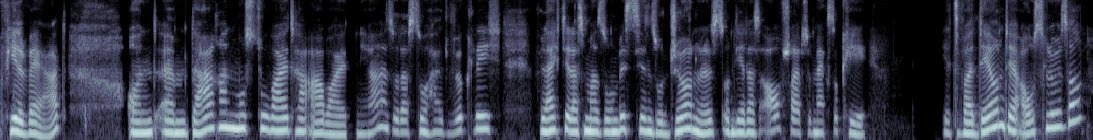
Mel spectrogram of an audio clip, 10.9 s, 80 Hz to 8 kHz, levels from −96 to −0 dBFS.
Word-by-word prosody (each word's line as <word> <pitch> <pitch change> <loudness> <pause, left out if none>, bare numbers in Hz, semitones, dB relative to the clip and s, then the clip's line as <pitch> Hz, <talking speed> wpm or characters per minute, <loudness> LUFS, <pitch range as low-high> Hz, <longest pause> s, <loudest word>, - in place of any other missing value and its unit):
viel 215 -4 +5
wert. 180 - -2 0.6
Und, 195 -1 +2
ähm, 190 -2 +2
daran 260 +8 +3
musst 255 0 +4
du 250 - +1
weiter 220 -1 +1
arbeiten, 170 -3 -3
ja? 190 +10 -7
Also, 260 -6 -6
dass 200 -1 -3
du 210 -3 -2
halt 200 -3 -13
wirklich 240 +2 -3 0.3
vielleicht 220 +2 +2
dir 235 - +4
das 210 +1 +1
mal 210 -1 +6
so 205 +1 -2
'n 205 - +3
bisschen 230 -2 +1
so 185 -2 -2
journalst 200 0 +2
und 200 -2 -1
dir 195 - +1
das 195 +2 -3
aufschreibst 215 -5 -5
und 195 - -8
merkst: 190 +3 -6
„Okay, 175 -7 -6 0.7
jetzt 185 -2 -6
war 185 -1 +2
der 215 +10 +3
und 300 0 +2
der 225 -3 +2
Auslöser. 265 - 0
210 Hz, 205 wpm, -26 LUFS, 190-235 Hz, 0.7 s, mal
